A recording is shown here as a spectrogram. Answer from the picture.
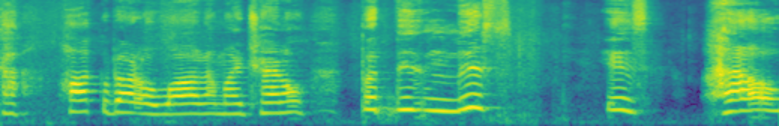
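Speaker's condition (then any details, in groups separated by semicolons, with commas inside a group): Cerebral palsy, severe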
